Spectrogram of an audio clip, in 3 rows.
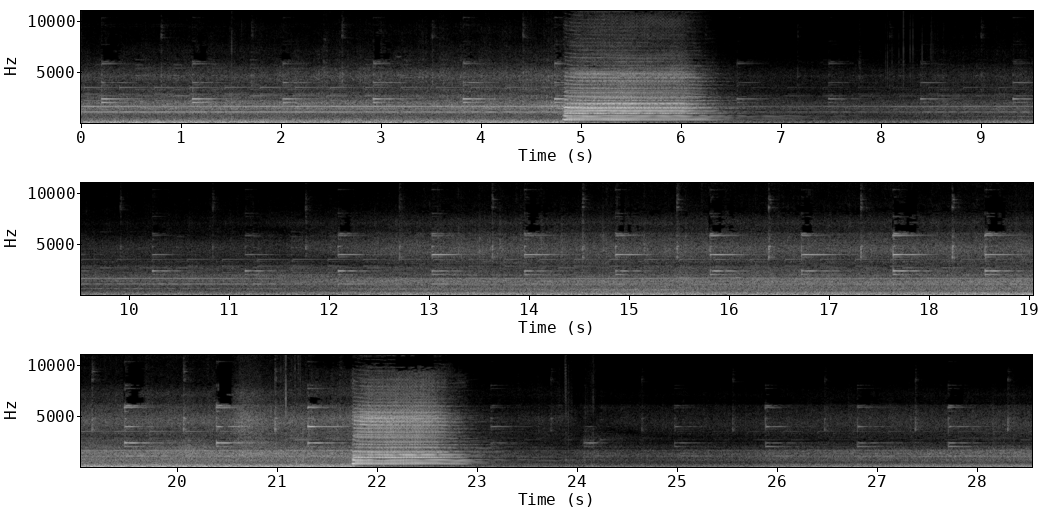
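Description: Union Pacific diesel freight locomotives passing with a steady engine rumble, sounding two horn blasts about 17 seconds apart, each just over a second long. A grade-crossing warning bell dings rapidly under the rumble until shortly before the second blast.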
